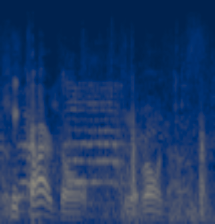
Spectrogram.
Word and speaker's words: Arona: cardo in Brazil they pronounce the uh words to begin with an R with an H sound gra and hioa from Brazilian top team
